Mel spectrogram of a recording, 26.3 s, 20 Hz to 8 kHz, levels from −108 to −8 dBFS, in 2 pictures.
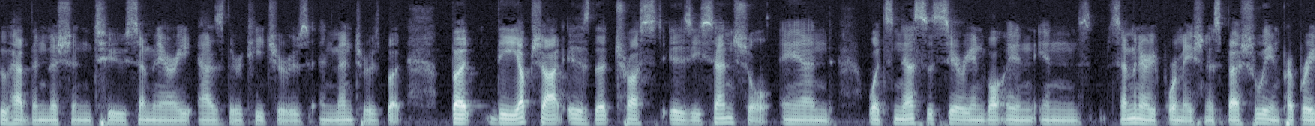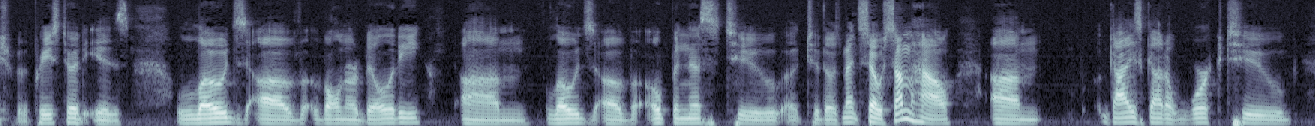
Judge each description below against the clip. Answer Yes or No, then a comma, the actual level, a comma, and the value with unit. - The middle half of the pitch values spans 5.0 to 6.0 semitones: No, average, 3.1 semitones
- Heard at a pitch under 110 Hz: Yes, very low, 90 Hz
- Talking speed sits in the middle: No, slow, 125 wpm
